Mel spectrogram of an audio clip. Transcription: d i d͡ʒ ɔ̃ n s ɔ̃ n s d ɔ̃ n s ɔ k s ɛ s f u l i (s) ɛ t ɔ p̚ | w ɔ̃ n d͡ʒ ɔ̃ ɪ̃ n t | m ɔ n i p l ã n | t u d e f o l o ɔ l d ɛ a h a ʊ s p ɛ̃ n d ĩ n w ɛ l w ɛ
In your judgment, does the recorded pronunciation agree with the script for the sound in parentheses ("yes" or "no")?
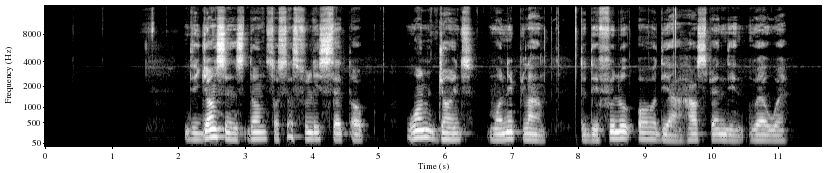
yes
